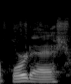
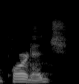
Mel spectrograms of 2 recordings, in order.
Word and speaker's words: Portage: Old Timers around here this is called poor Dash now Port Ash was kind of a mispronunciation a Portage or Portage in French and the Portage roads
